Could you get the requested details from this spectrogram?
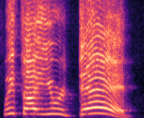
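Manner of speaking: put-on high, loud excited kid voice; squealing child's holler; shouting children. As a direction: shout it high and drawn out like little kids. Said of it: "come running out and shout".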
